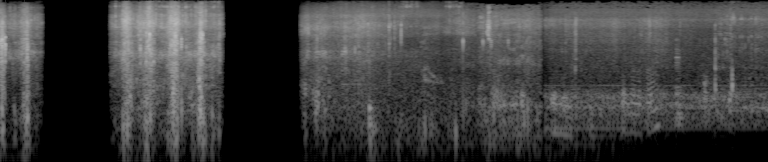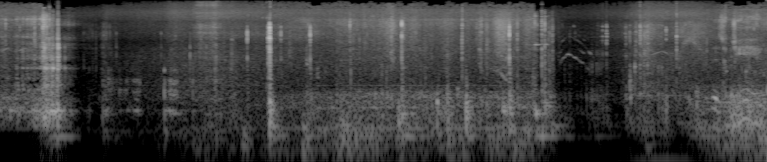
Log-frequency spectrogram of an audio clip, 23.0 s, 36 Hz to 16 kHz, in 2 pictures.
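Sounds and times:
water splashing: 1.7 - 3.4, 4.5 - 6.3.

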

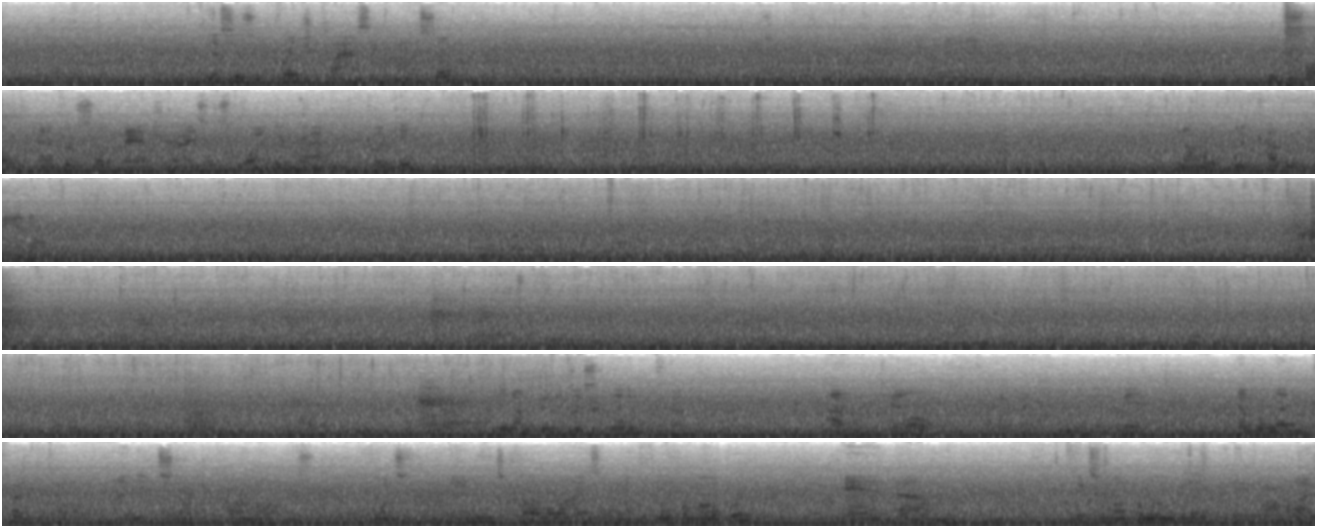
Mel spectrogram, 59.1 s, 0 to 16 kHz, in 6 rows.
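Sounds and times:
steady low hum: 0.0 - 59.0
potatoes frying in a pan: 12.4 - 43.8
pepper mill grinding clicks: 13.4 - 16.5.

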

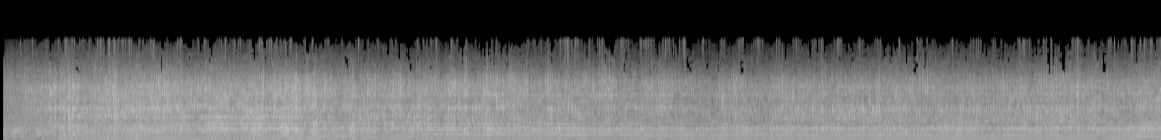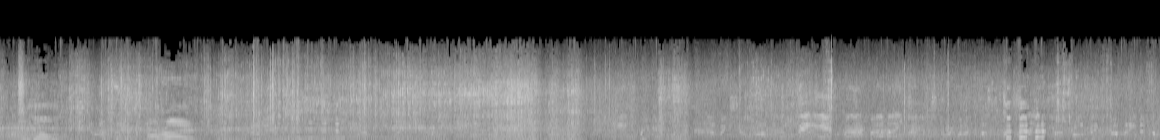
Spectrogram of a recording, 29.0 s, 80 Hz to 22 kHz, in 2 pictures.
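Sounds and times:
vehicle engine revving: 0.0 - 29.0.

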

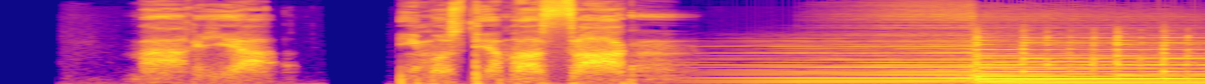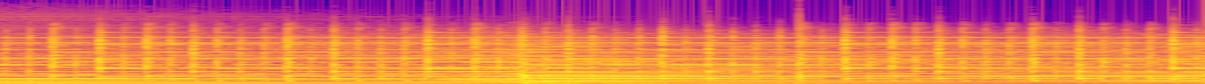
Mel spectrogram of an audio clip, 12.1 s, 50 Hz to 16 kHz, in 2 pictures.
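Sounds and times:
man whispering: 0.6 - 3.5.

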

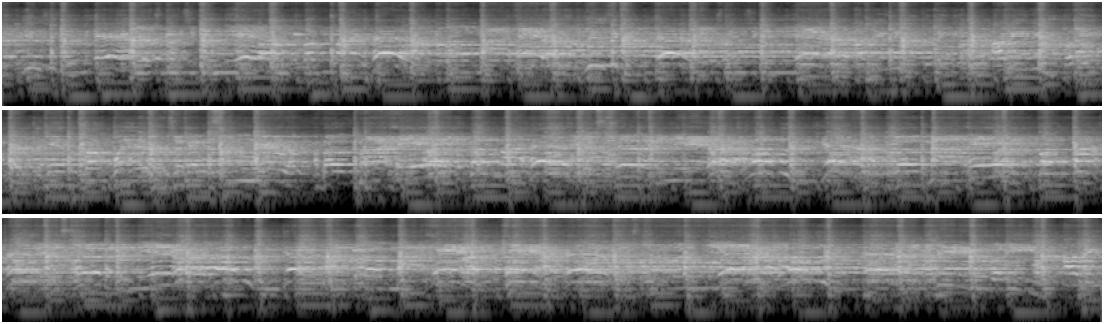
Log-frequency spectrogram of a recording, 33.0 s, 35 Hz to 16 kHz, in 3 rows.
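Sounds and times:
pop song on record player: 0.0 - 33.0.

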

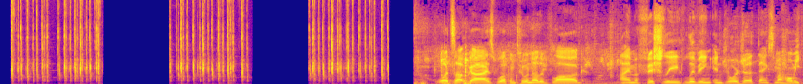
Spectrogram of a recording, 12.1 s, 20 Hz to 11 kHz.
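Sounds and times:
rapid keystroke clatter: 0.2 - 1.6, 2.6 - 3.8, 4.6 - 5.9.

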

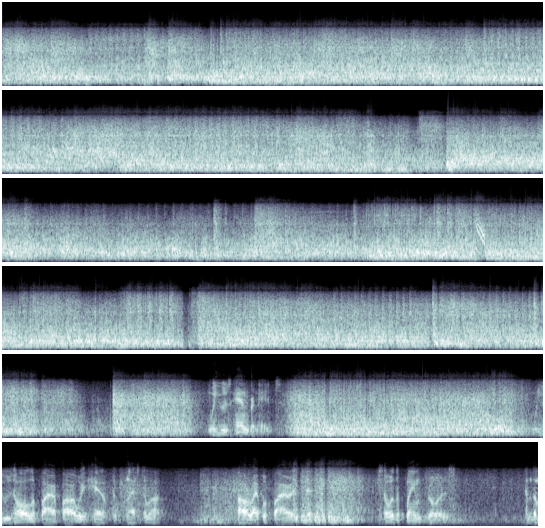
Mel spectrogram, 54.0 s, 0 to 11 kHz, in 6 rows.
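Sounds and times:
machine-gun fire: 0.0 - 39.4, 40.8 - 46.0, 48.3 - 52.7
rifle shots: 0.0 - 54.0.

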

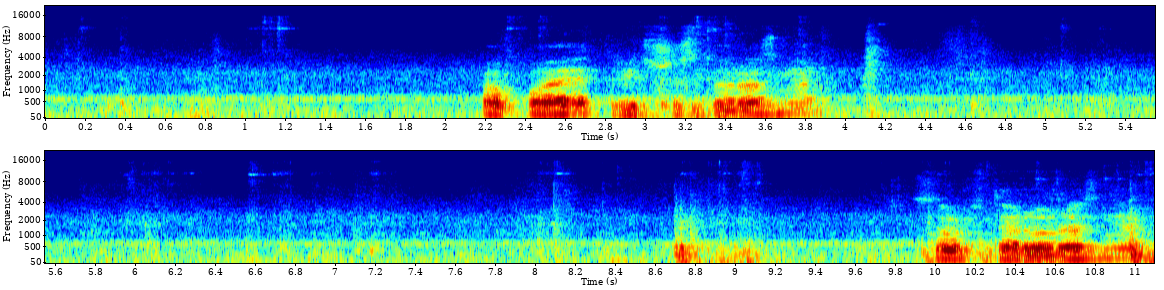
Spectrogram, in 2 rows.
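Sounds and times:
faint low hum: 0.0 - 11.0
handling noise of boots: 4.1 - 11.0.

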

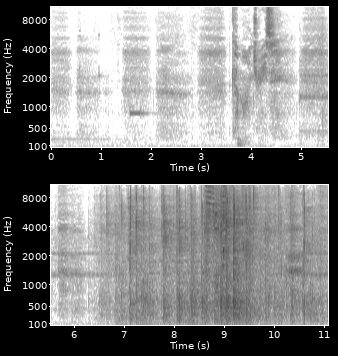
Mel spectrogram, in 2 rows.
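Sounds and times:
quick irregular footsteps: 6.3 - 11.0.

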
